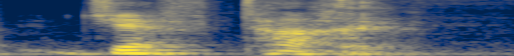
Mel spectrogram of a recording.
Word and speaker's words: Jephthah: How do you pronounce it properly? – It's Jephthah.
